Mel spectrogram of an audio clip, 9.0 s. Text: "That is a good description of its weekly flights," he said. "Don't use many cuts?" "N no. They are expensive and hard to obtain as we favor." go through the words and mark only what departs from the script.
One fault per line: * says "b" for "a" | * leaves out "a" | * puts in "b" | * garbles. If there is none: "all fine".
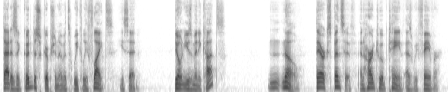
all fine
